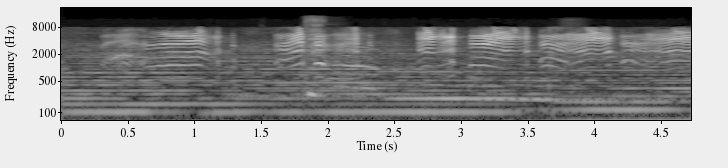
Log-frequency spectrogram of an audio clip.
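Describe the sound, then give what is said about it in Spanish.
A baby who had been playing on a blanket cries in a dramatized scene, giving a few short, high, wavering wails over low, steady background tones. “Oh, hijo, ¿qué pasó? Y se arrodilla junto al bebé que jugaba sobre una manta. ¿Por qué lloras?”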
